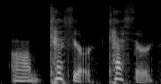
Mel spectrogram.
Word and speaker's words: kefir: As Joshua Weissman said, kefir, but in Russian it's called kefir. So it's a little bit different pronunciation.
